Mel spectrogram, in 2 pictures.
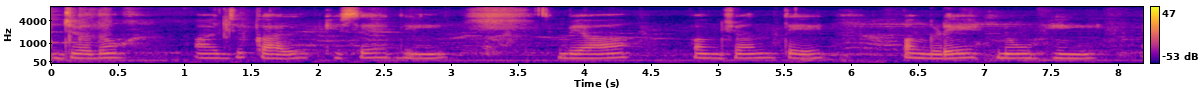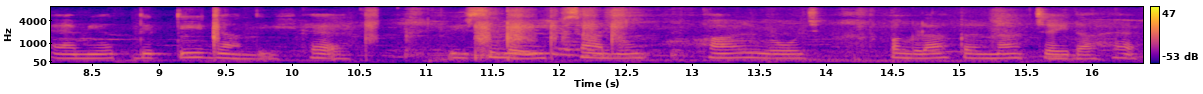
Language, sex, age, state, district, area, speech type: Punjabi, female, 30-45, Punjab, Jalandhar, urban, spontaneous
